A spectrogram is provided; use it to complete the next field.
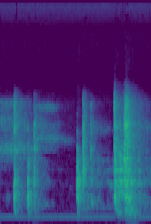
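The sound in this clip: Door closing with a few dull thuds and knocks spread unevenly over a couple of seconds. The bumps are moderately loud above a constant low hum.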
